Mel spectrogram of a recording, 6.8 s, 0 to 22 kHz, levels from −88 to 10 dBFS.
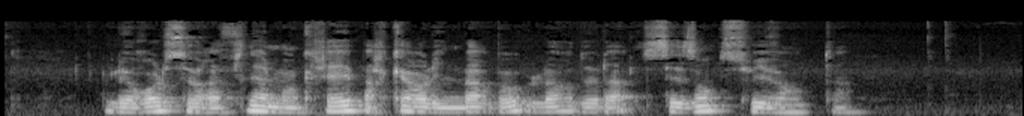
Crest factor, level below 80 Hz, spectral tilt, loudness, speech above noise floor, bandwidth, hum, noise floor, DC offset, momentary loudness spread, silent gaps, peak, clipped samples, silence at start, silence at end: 18 dB; -50 dBFS; -6 dB/octave; -18 LUFS; 39 dB; 11.5 kHz; none; -56 dBFS; under 0.1%; 11 LU; none; -2 dBFS; under 0.1%; 0.7 s; 1.05 s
